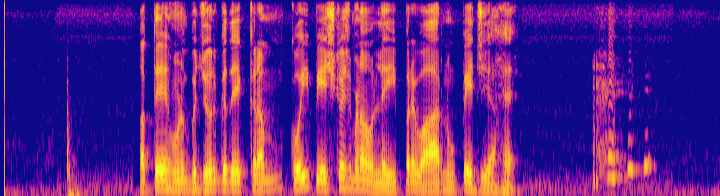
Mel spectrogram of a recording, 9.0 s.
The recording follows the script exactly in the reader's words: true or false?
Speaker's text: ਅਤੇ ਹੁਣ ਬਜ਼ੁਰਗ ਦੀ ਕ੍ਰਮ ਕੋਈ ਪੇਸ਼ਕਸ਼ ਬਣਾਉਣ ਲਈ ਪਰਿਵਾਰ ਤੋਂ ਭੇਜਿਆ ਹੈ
false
